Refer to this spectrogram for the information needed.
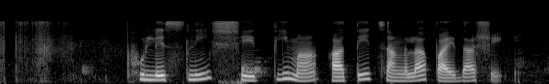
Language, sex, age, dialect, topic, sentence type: Marathi, female, 18-24, Northern Konkan, agriculture, statement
